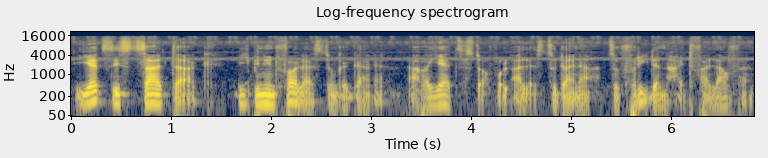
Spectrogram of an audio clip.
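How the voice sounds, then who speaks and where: An actor plays a sinister male criminal in a crime audio drama. His gravelly voice is cold and self-assured, with faint noise and night insects behind it. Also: on the low side, normal speed. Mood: demanding. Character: cold, menacing hired criminal, a smug kidnapper.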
